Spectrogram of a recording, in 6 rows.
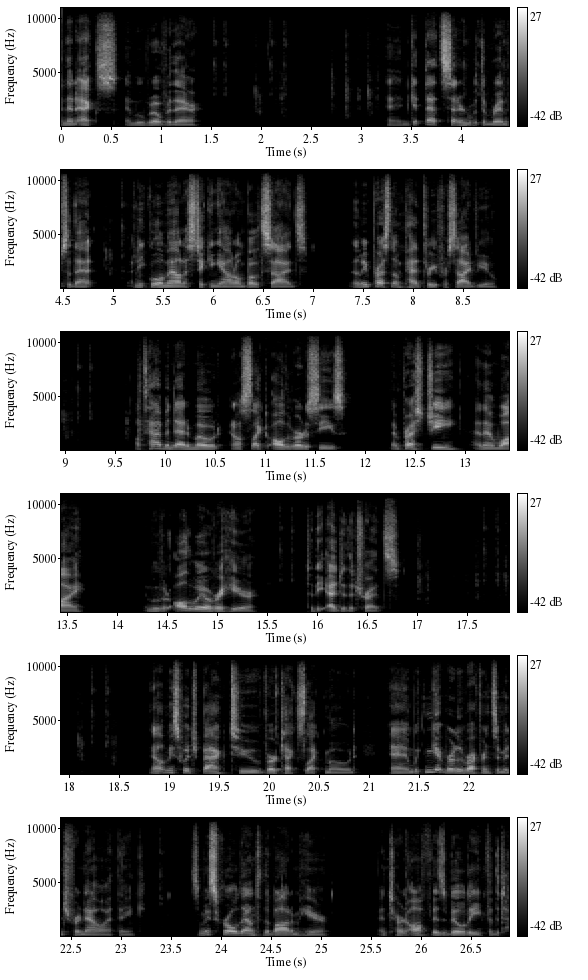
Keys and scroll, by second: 2.6 g, 2.8 x, 7.9 3, 9.5 Tab, 9.9 a, 12.5 g, 13.3 y, 16.9 1.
